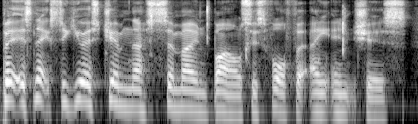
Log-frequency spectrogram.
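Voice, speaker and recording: A man from Belgium, a podcast co-host, bantering crudely and excitably, laughing often. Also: mid-range voice, moderate pace.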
